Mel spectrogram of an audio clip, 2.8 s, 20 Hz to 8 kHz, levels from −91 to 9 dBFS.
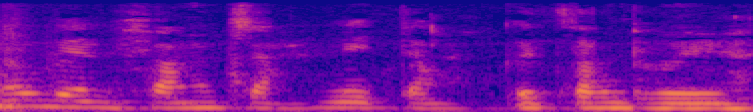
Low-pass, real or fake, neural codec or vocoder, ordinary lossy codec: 7.2 kHz; real; none; AAC, 32 kbps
